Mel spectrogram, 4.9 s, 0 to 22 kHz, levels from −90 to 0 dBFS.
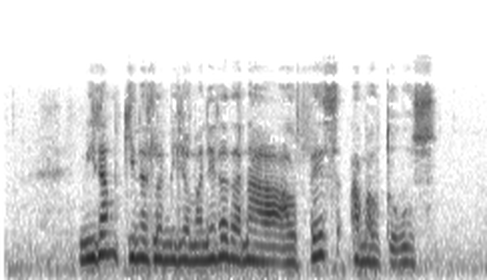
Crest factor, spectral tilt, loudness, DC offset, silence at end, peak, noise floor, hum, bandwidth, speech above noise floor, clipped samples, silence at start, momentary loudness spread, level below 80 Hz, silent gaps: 18 dB; -5 dB/octave; -24 LUFS; under 0.1%; 0.55 s; -6 dBFS; -50 dBFS; none; 9.6 kHz; 26 dB; under 0.1%; 0.45 s; 7 LU; -56 dBFS; none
